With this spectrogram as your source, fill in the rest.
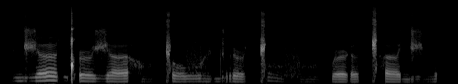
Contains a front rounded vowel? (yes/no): no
